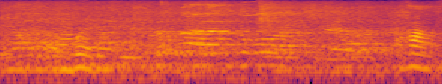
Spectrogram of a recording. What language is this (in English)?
Marathi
